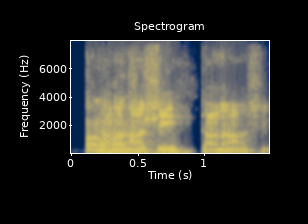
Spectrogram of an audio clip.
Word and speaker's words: Tanahashi: Jacob, do you know how to pronounce his last name right? Tanahashi.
